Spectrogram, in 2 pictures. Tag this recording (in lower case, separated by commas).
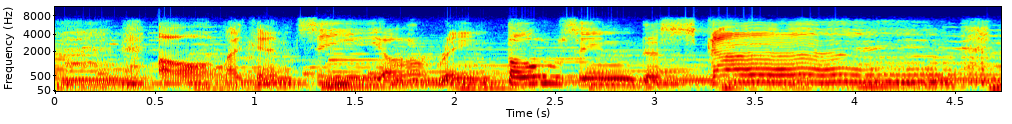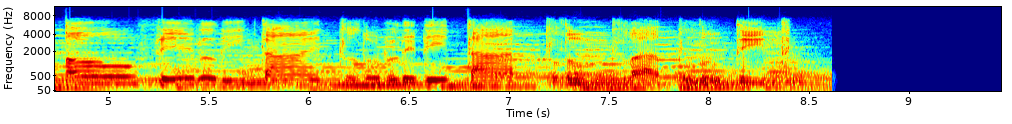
musical instrument, fiddle, music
